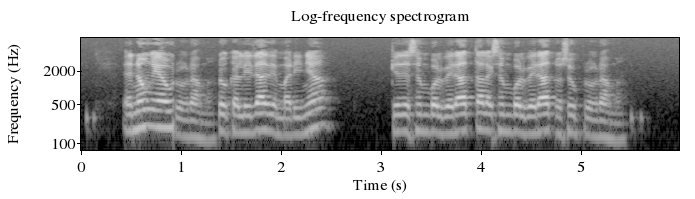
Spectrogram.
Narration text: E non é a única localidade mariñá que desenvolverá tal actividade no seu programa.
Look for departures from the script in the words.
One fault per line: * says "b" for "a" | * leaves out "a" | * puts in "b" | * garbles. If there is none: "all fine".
* says "programa" for "única"
* says "desenvolverá" for "actividade"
